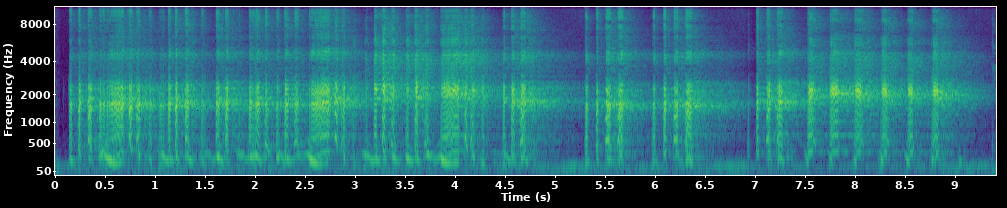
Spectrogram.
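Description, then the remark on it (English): A double reed duck call, the Icebreaker model, blown loud, giving rapid runs of raspy, rattling quacks in three bursts separated by short pauses, with a faint low hum underneath. “So you can hear that it sounds just like a duck. And that's a double reed.”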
